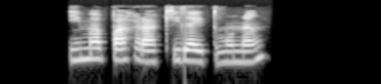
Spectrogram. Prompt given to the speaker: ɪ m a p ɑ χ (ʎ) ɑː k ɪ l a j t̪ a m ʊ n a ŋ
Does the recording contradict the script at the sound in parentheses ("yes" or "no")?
yes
